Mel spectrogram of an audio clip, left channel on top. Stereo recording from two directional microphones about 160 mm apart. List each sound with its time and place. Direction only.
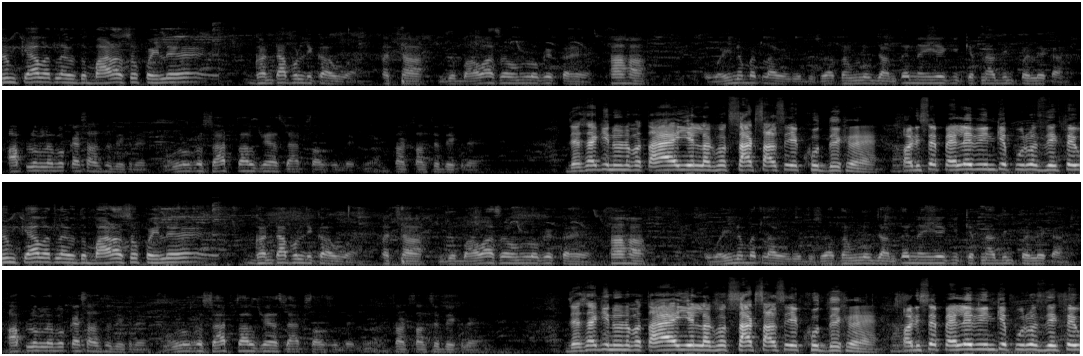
0.0 s a man's voice: 5° left (ahead or behind)
3.8 s a man's voice: 15° left (ahead or behind)
4.6 s a man's voice: centre (ahead or behind)
7.2 s a man's voice: centre (ahead or behind)
10.8 s a man's voice: 10° left (ahead or behind)
12.7 s a man's voice: 5° right (ahead or behind)
14.7 s a man's voice: 15° left (ahead or behind)
16.4 s a man's voice: 15° left (ahead or behind)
